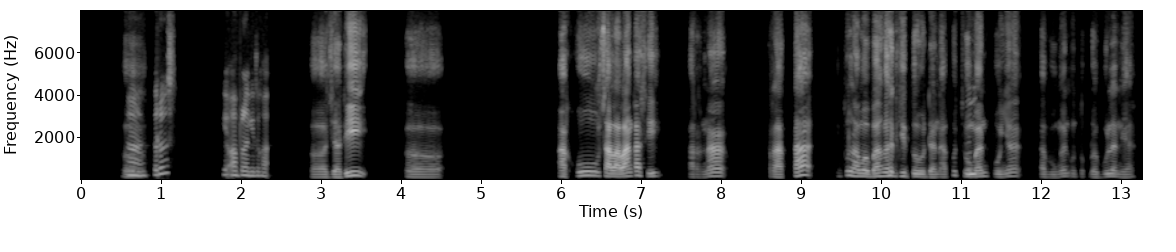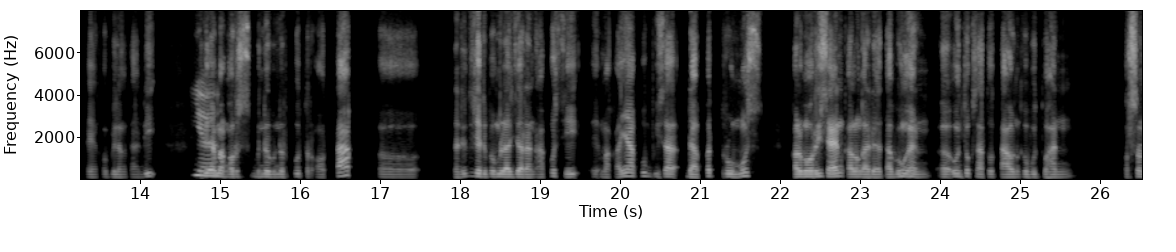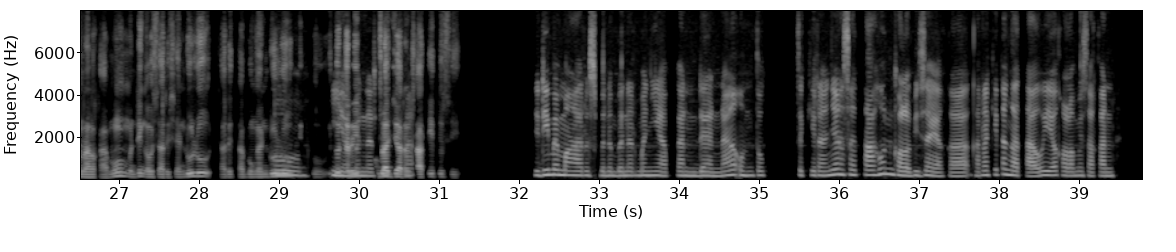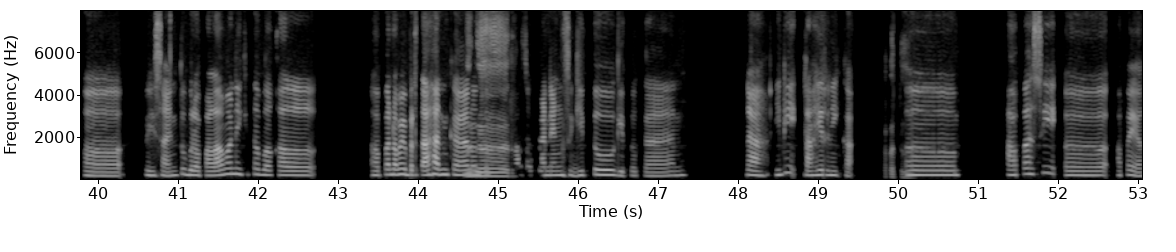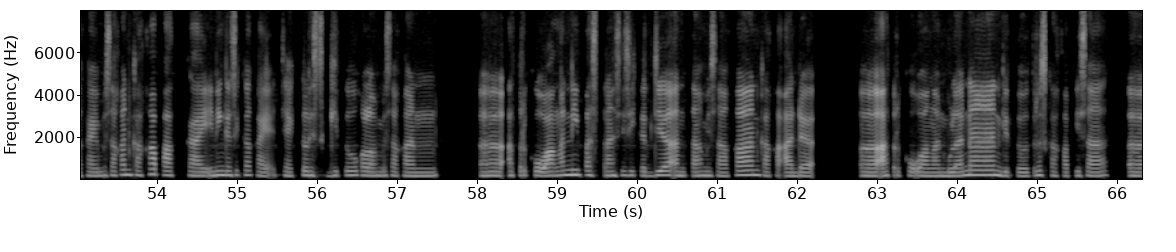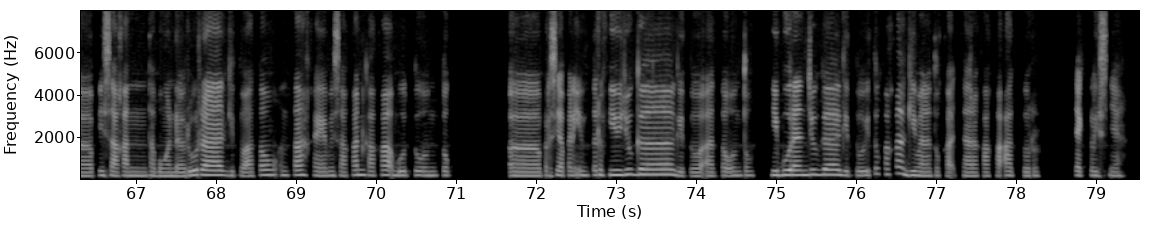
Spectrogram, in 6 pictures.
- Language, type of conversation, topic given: Indonesian, podcast, Bagaimana kamu mengatur keuangan saat mengalami transisi kerja?
- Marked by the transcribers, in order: laughing while speaking: "banget"; other background noise; tapping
